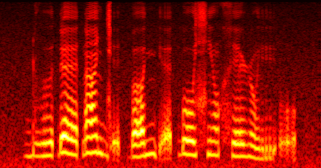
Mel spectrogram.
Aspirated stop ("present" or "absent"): absent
